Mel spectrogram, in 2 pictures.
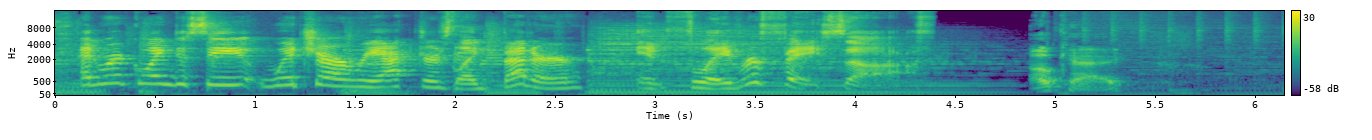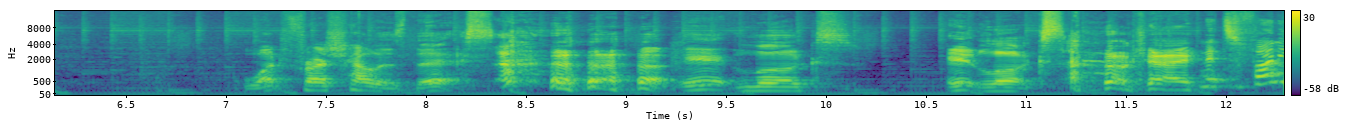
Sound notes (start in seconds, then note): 8.4 laughs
